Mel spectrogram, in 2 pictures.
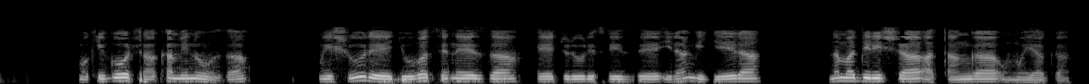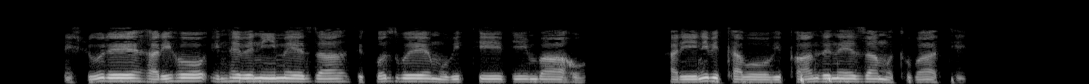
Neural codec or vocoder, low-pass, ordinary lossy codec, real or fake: none; 7.2 kHz; MP3, 24 kbps; real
